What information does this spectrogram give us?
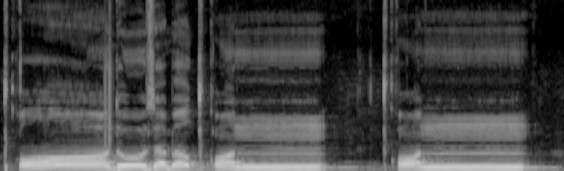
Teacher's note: تنوین کا مخرج غنّے کو ایک الف کی مقدار میں کھینچنا، غنّہ ناک میں آواز لے جانے کو کہتے ہیں۔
